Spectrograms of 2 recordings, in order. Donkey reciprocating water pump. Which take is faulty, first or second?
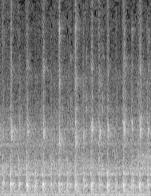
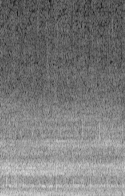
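first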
